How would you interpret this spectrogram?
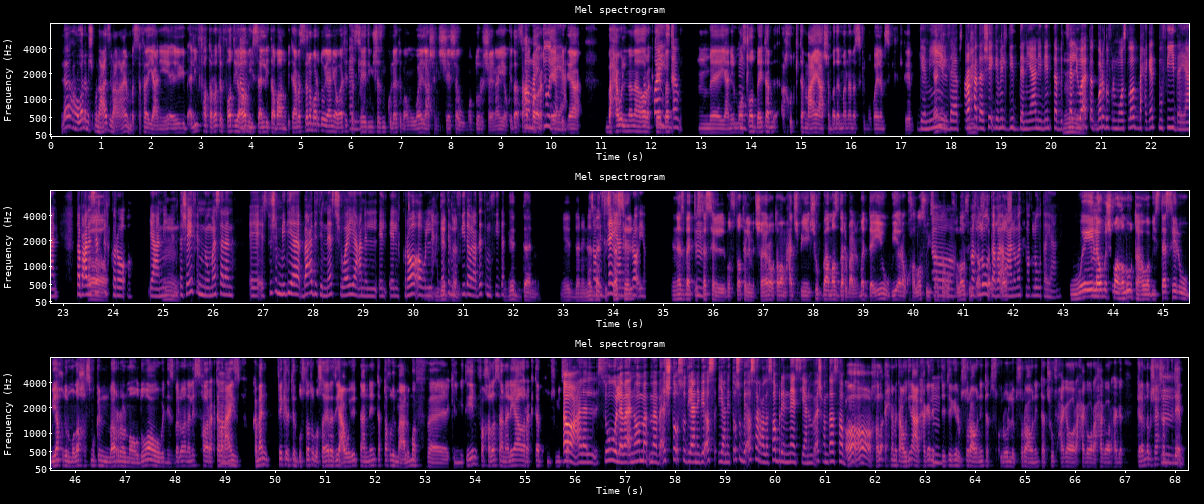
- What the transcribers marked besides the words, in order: in English: "السوشيال ميديا"; tapping; in English: "البوستات"; in English: "متْشيَّرة"; in English: "البُوستات"; in English: "تscroll"
- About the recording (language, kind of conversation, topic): Arabic, podcast, إزاي بتنظّم وقتك على السوشيال ميديا؟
